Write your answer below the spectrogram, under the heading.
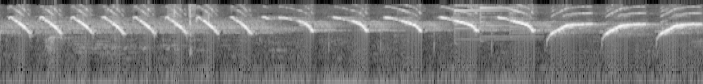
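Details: Canary song used to train chicks to sing: a fast roll of clear descending whistled notes, about eight per second at first, slowing into longer sweeping rising-falling slurs.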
